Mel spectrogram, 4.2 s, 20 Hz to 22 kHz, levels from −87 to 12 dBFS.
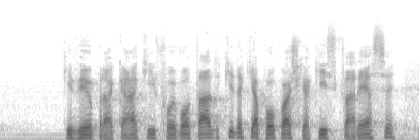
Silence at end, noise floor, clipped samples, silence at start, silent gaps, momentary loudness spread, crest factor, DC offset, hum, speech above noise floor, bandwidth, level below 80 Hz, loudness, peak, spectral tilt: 0.25 s; -60 dBFS; under 0.1%; 0.65 s; none; 5 LU; 20 dB; under 0.1%; none; 29 dB; 12 kHz; -52 dBFS; -32 LUFS; -12 dBFS; -8 dB/octave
